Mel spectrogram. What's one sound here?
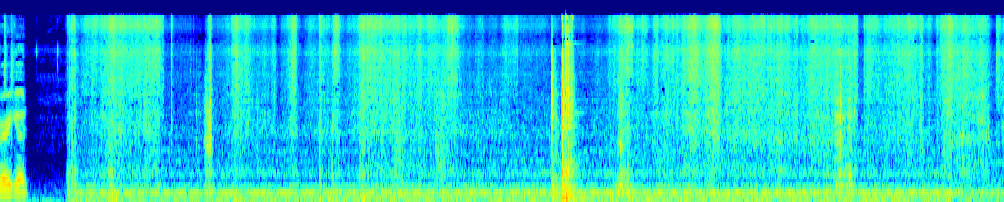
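A paper towel rustles and rubs across a plate.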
